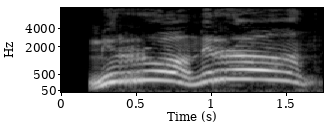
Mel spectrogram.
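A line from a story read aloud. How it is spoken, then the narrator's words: Shouting from behind. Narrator (Russian): кричал сзади Галуа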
